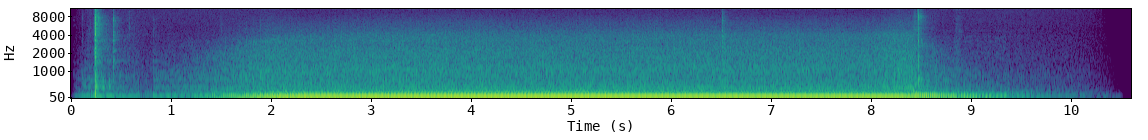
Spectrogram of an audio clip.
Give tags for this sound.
motor fan click hum off electric switch humming machine airflow

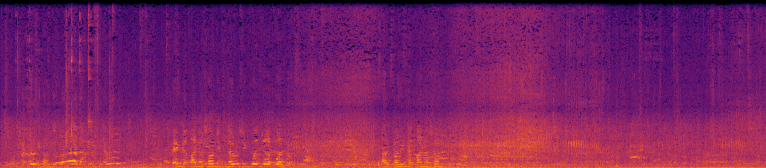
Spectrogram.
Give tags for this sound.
voice city spanish field-recording streetnoise

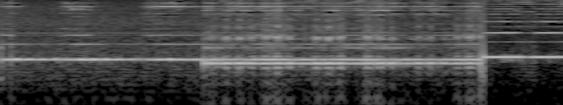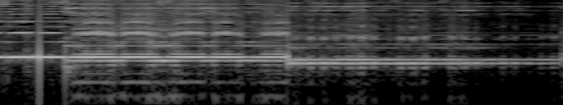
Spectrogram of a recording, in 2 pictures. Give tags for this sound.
acoustic glass crazy music experimental

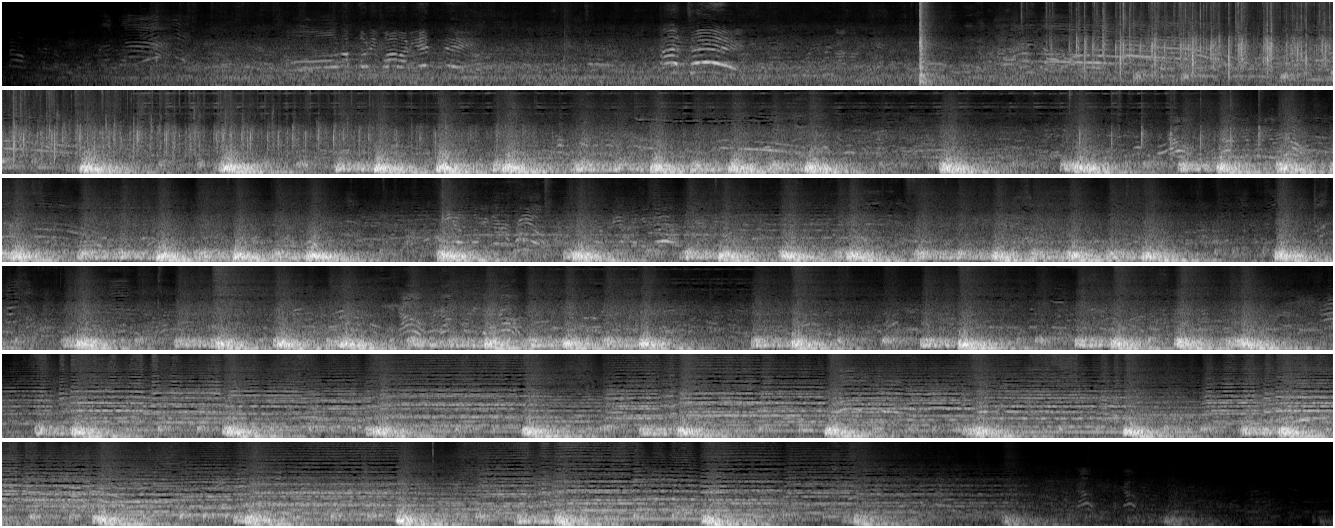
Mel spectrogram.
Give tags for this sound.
easter drums band procession tarifa

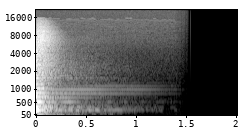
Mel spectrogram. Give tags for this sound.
breckner dynamic josephson kent layers ludwig microphones multi reverb samples

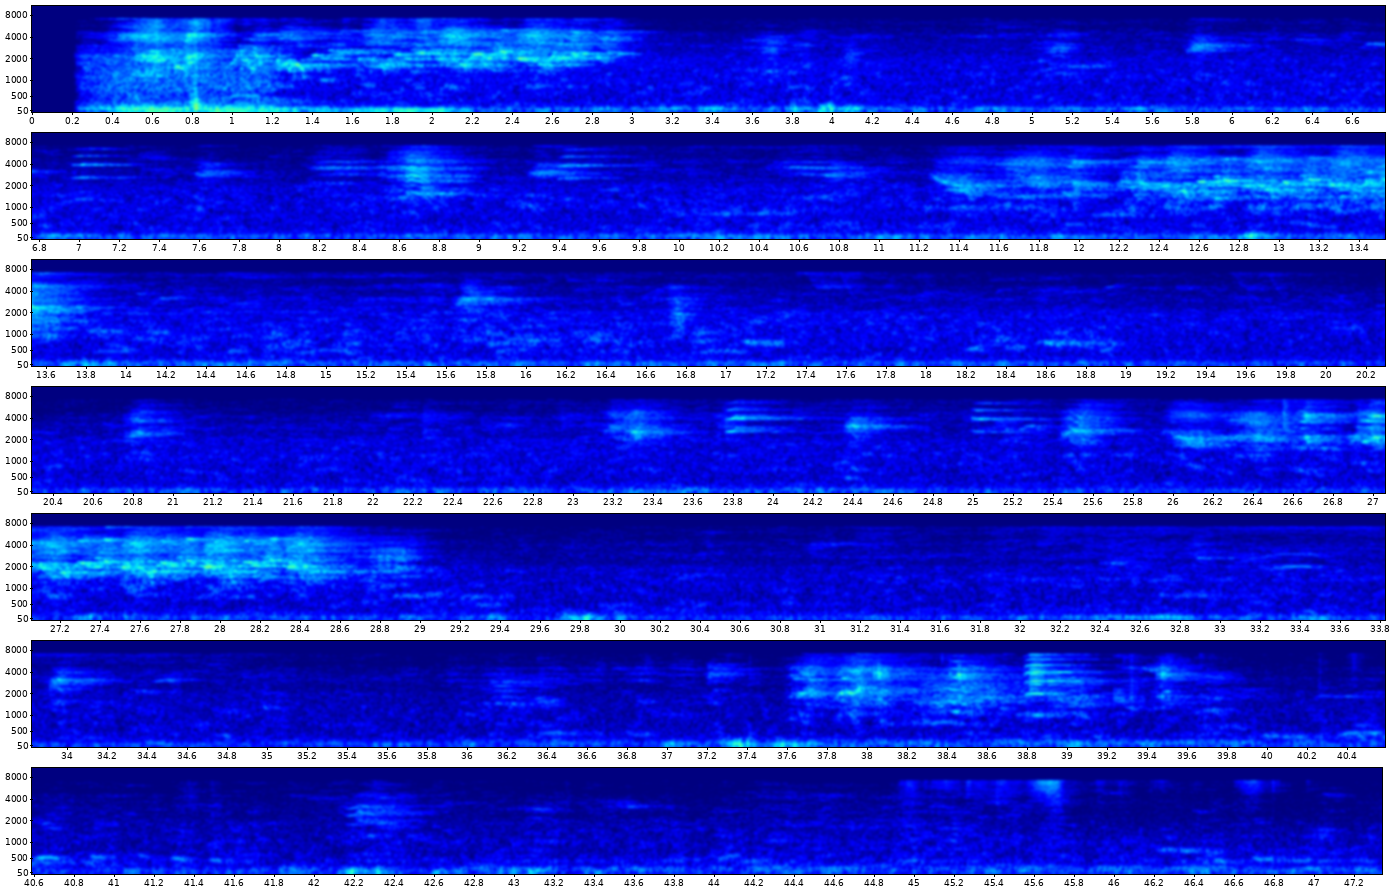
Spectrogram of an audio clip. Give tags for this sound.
Bird Nature Singing

